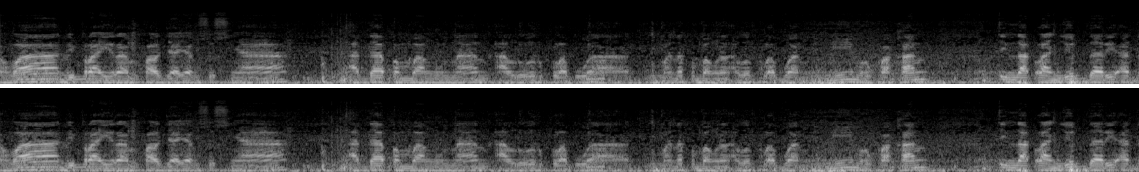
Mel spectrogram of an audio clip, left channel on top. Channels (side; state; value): both; normal; correlation 0.93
